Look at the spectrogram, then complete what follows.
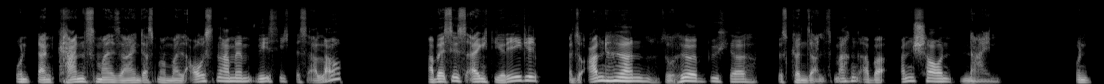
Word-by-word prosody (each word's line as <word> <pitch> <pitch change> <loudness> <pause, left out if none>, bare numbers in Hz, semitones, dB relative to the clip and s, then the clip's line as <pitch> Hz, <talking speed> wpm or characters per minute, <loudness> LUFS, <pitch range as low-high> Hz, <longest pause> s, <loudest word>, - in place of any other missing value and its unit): und 115 -1 -1
dann 110 0 +2
kann's 120 +5 +2
mal 110 -3 +1
sein, 100 -1 0
dass 105 0 -4
man 100 -4 -3
mal 90 -1 -2
Ausnahmemäßig 145 0 -1
das 110 -1 -10
erlaubt. 155 - -2 0.8
Aber 135 - +4
es 135 - +1
ist 160 -4 +1
eigentlich 130 -1 +3
die 105 - -2
Regel, 175 - +3 0.3
also, - - -5
anhören, 155 - +4
so 85 -2 -6
Hörbücher, 130 -7 +1 0.2
das - - -8
können 95 -1 0
sie 95 - -1
alles 75 -3 -10
machen, 150 +4 -4
aber 105 -2 -3
anschauen, 140 -2 +2
nein. 70 -5 -6 0.7
Und 105 -2 -2
125 Hz, 165 wpm, -24 LUFS, 100-150 Hz, 0.8 s, Aber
